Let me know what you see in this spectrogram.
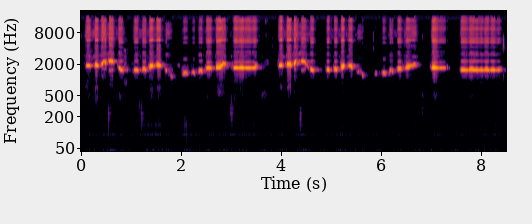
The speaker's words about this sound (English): I could have been whistling my lips first. I was not. I was whistling through my teeth. Yep, I, I confirm. the tune by moving my tongue. It's a skill.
